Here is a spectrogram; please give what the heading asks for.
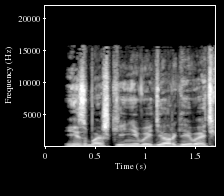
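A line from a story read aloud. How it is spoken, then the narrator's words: Shout. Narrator (Russian): крикнул Брахма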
